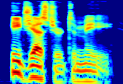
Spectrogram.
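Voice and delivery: ordinary delivery

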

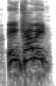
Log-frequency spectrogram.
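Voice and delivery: loud, very high alarm call; urgent high shout; shouted warning. Acted. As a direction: yell the warning to the crew. Warning of incoming attack.

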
